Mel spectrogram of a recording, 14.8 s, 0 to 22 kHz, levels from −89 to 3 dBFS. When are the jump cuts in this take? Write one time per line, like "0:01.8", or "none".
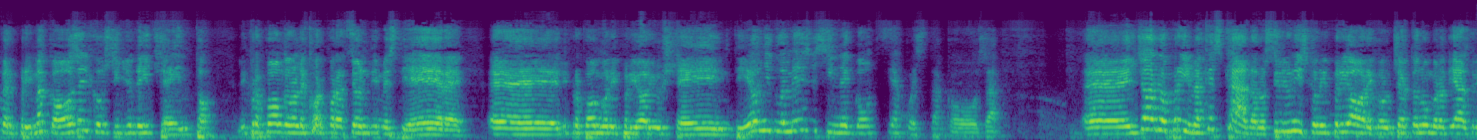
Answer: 0:02.3
0:10.7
